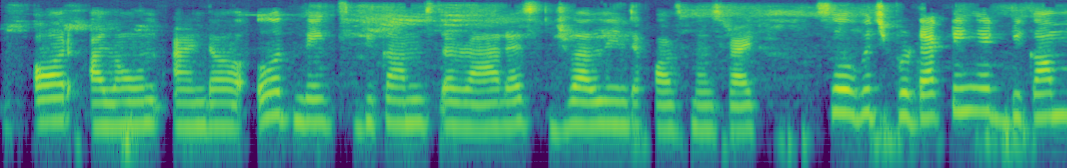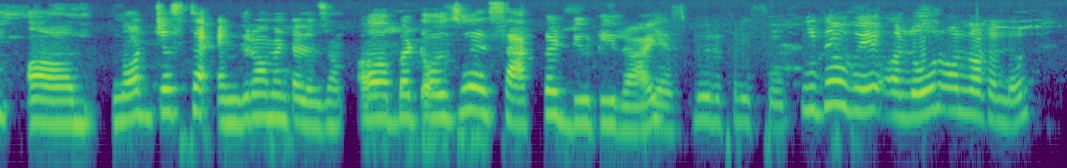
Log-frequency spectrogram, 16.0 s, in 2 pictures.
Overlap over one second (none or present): none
